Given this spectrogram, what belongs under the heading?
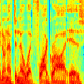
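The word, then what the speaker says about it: foie gras: And no, you don't have to know what fuagra is. Just don't pronounce the s.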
